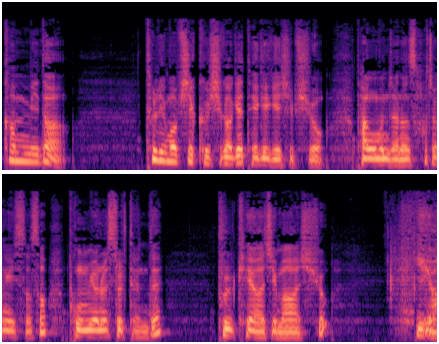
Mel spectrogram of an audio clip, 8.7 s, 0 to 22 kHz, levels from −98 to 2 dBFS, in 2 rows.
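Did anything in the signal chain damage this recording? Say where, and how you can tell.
Yes, there's channel delay (comb filtering) across the whole clip, and it points to the buffer or driver stage feeding a mono fold-down. One side of the speech arrives about 5 ms late, and when the two are summed, everything they share cancels at evenly spaced frequencies. The first notch sits around 100 Hz, with more following at regular steps up the spectrum. That fixed comb makes the speech sound hollow and phasey from start to finish.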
